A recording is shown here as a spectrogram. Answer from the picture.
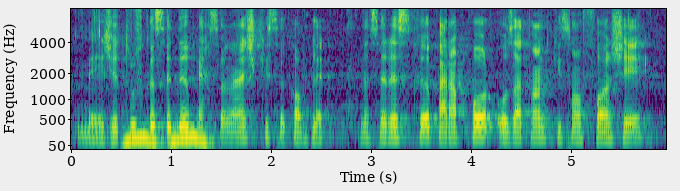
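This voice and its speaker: This woman's pitch is very deep and low. She talks at a very slow pace over noticeable background noise. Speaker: panelist on feminist literature. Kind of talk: panel discussion.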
